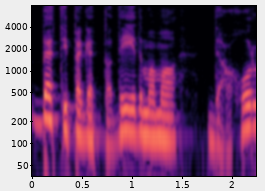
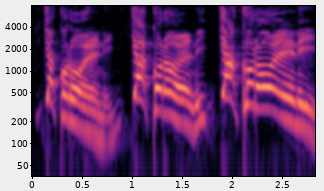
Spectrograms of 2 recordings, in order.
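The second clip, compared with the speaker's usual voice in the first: loud, very high, snapped out; 9 semitones higher, 4 dB louder than usual. As the circus grows famous, the circus director calls out, snapping ever louder. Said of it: "egyre hangosabban pattogott".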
